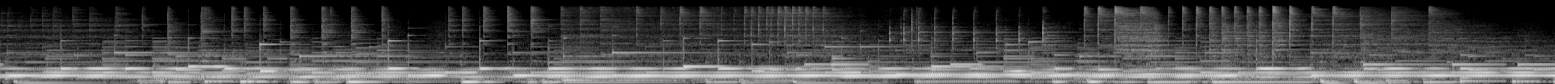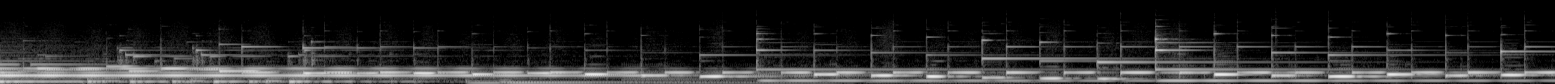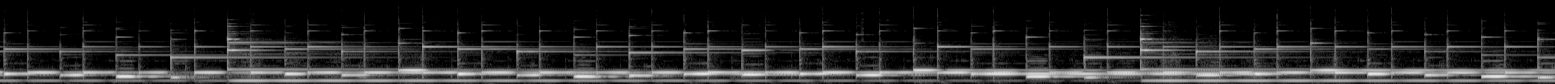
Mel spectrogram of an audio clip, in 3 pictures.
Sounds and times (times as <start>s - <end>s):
Marimba, xylophone: 0.0s - 46.6s
Vibraphone: 0.0s - 46.6s.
